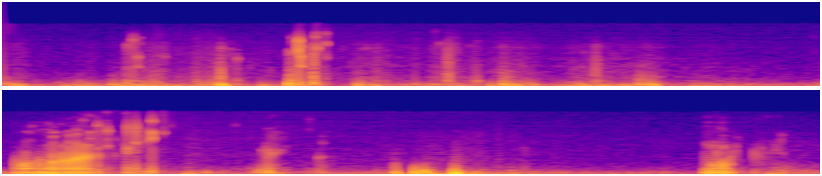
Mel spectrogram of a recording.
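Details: Late-night stomach growling (borborygmi): low, irregular gurgling and rumbling with bubbly pops and a longer growl midway.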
